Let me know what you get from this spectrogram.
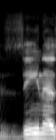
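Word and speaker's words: Tzena: a t ze na I'm assuming the T is silent so I'm saying that Xena Xena Xena Xena yep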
